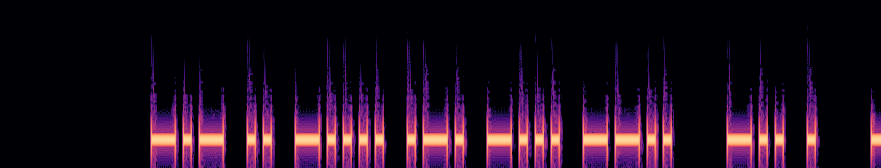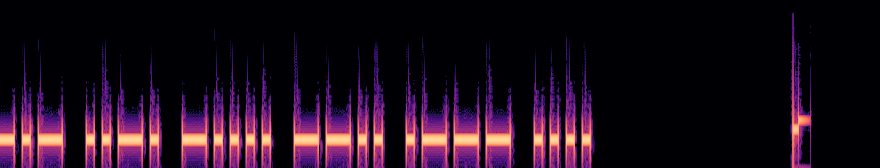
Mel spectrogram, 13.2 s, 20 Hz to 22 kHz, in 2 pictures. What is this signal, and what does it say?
Morse code, heard as a keyed tone, about 20 wpm, 700 Hz. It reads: KI6RBZ DE KF6ZJH
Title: USA Callsign DE Callsign - 6 Characters - 20wpm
